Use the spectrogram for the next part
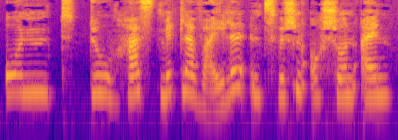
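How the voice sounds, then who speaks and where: A woman's voice: a little high, takes it slowly, breathy edge. A woman interviewer in a studio, introducing her guest and asking prompting questions. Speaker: radio interviewer.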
